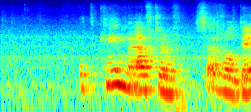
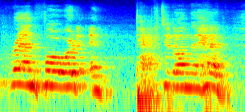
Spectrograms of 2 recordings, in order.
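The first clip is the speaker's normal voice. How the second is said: plain reading voice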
